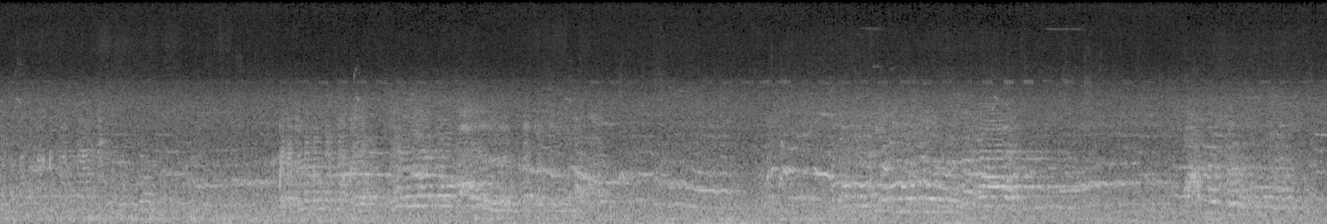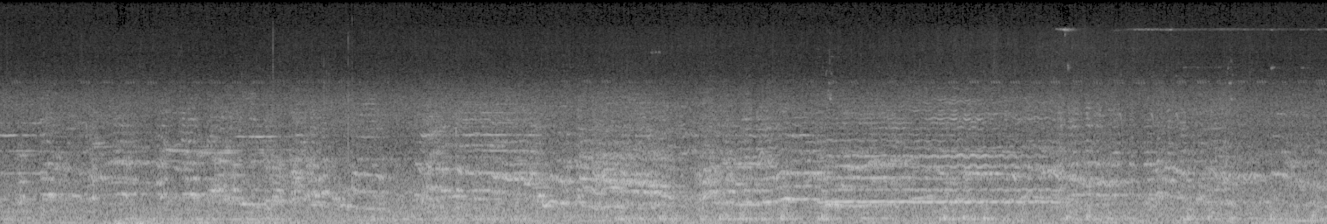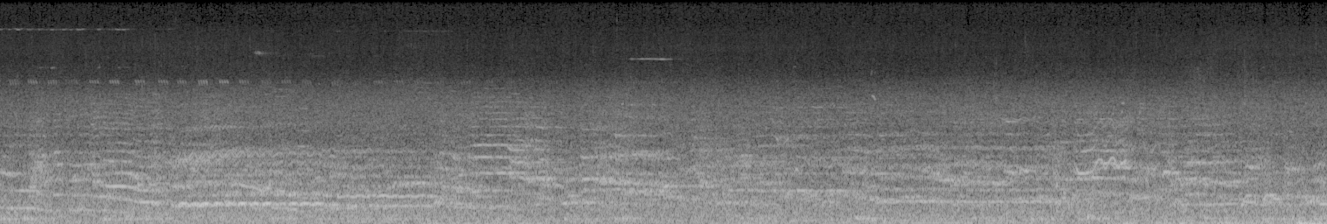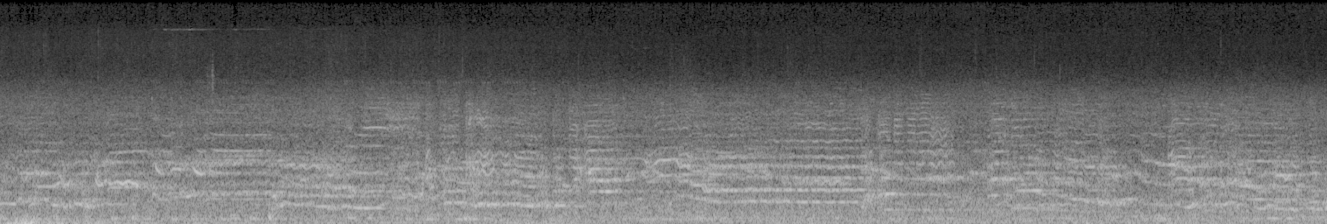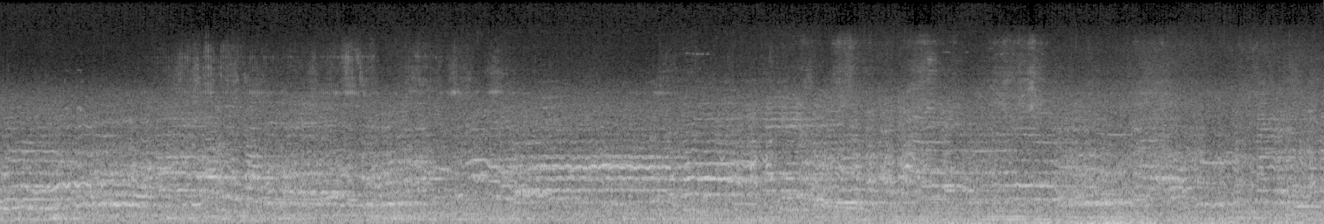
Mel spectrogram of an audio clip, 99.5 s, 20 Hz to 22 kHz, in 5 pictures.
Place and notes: Nord, Saint Louis, Senegal - Fisherman's Village
Standing at the corner of the island facing the archipelago and the Fisherman's Village, this recording was taken at midnight. There was a huge crescent moon overhead. There were dozens of sleeping dogs lying all around me in the sand. There was a breeze coming off the ocean. In the recording you can hear all of the prayers from different mosques on the archipelago. Recorded with a Zoom H4.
